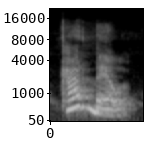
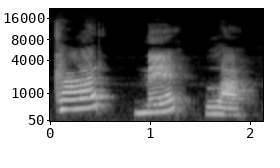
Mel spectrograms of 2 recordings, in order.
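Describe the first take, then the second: First: Said in the usual way. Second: "Carmela" split into Car, me, la with clear pauses; syllable by syllable. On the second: Shown as a demonstration. Teacher splitting the name for pupils, "Carmela" syllable by syllable. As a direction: slowly sound out "Carmela", one syllable at a time. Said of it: "A primeira sílaba é o car".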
